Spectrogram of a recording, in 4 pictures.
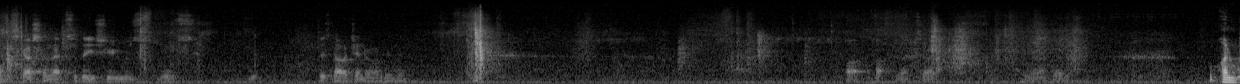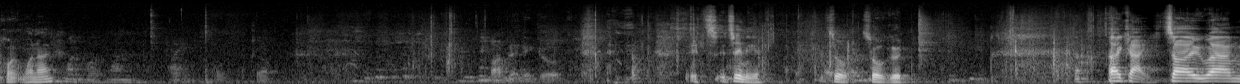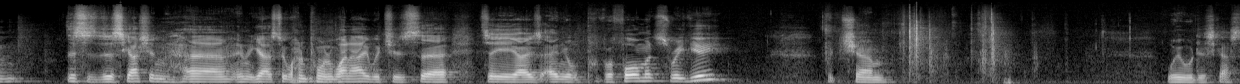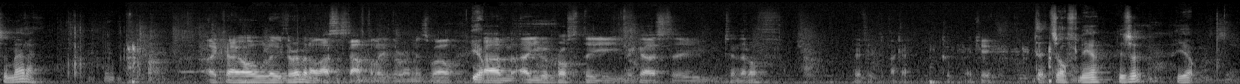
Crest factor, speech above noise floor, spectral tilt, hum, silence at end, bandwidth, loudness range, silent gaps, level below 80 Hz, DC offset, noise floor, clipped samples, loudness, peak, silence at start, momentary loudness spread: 22 dB; 29 dB; -3.5 dB/octave; none; 0.05 s; over 20 kHz; 24 LU; none; -56 dBFS; 0.1%; -49 dBFS; under 0.1%; -18 LUFS; 0 dBFS; 0 s; 26 LU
